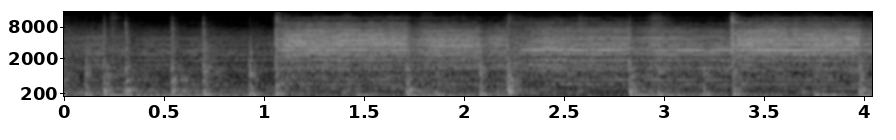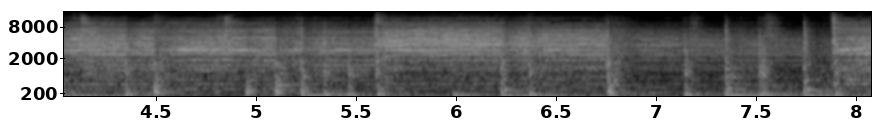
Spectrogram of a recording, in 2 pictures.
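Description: Acoustic drum kit played in a steady groove, with bass drum, snare and cymbals, heard close up. A quick run of hits comes near the end.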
